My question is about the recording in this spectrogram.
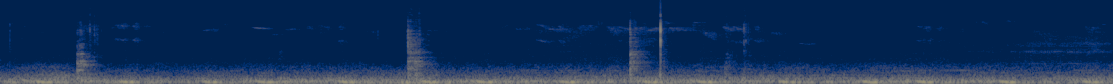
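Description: Birds chirping over a steady low rumble, with a few sharp clicks as grilled pieces are set onto a plate of noodles.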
